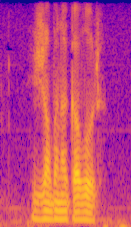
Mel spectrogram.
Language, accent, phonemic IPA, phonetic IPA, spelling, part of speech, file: Armenian, Eastern Armenian, /ʒɑmɑnɑkɑˈvoɾ/, [ʒɑmɑnɑkɑvóɾ], ժամանակավոր, adjective, Hy-ժամանակավոր.ogg
- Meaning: temporary, interim, provisional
